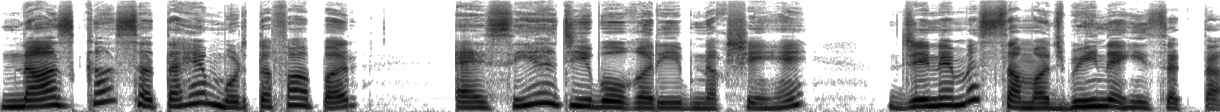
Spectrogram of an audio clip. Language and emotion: Urdu, surprised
